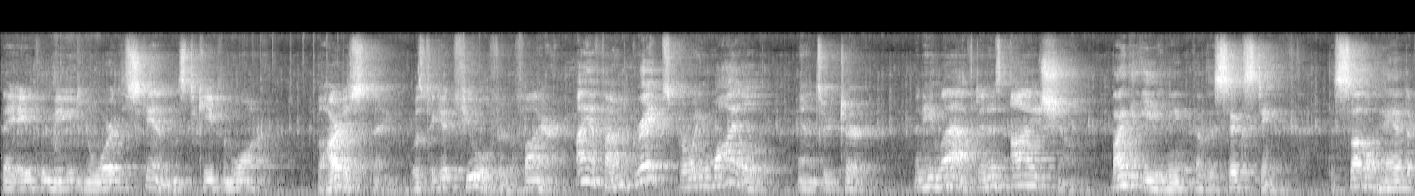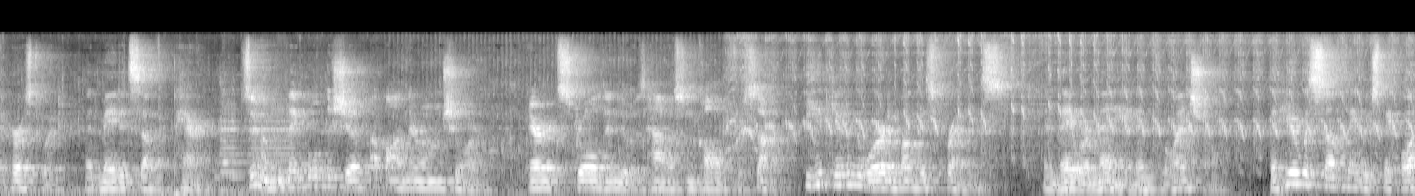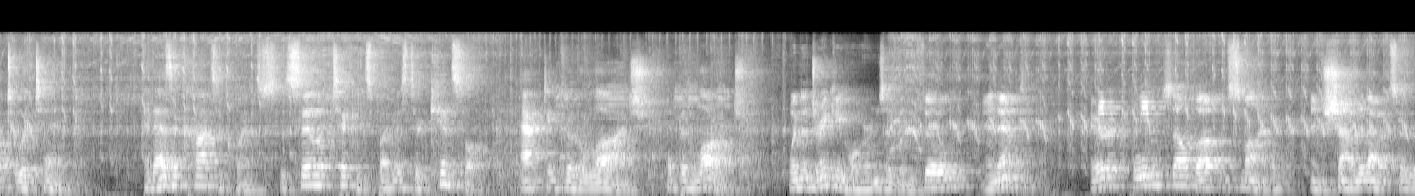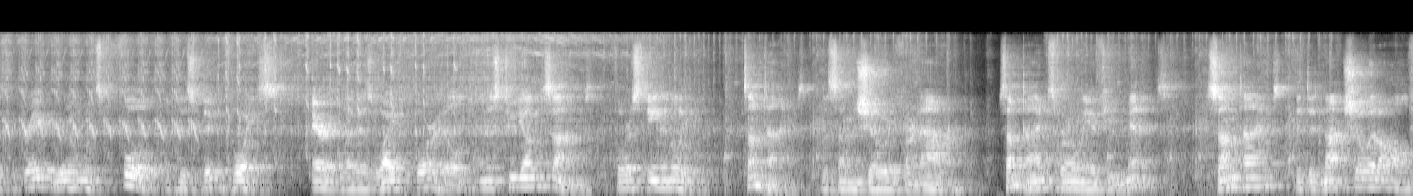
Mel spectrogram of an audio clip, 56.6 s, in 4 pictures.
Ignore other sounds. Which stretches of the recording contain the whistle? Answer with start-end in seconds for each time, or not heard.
not heard.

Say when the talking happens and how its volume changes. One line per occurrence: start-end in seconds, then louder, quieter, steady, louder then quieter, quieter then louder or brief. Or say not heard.
0.0-56.5 steady.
